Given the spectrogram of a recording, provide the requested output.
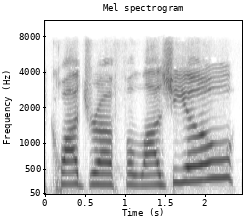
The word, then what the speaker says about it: Quadrifoglio: Drivers long-term Giulia Quadrifoglio pronunciation check. – Quadrifoglio, yes. – Quadrifoglio. A 4x blowjob had a whiny differential at 10,000 miles.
